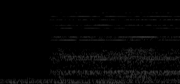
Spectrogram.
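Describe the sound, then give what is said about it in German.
A telephone bell starts ringing after a brief quiet moment, then holds a steady, bright, continuous ring at even loudness to the end. “Telefon.”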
